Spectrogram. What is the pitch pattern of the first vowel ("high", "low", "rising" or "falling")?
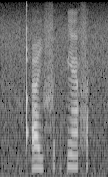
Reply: low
